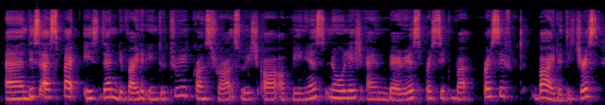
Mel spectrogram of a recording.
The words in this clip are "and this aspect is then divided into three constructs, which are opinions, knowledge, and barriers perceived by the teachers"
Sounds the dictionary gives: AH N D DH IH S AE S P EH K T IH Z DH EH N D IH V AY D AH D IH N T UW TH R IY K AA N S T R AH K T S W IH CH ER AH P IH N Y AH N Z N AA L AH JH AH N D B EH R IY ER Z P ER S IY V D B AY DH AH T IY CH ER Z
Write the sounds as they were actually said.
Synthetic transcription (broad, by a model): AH N D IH S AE S P EH K T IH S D EH N D IH V AY D AH D IH N T UW T R IY K AA N S T R AH K T S W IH CH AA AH P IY N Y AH N S N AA L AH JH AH N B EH R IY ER S P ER S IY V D B AY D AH T IY CH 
